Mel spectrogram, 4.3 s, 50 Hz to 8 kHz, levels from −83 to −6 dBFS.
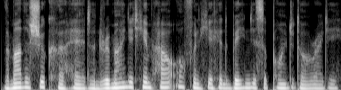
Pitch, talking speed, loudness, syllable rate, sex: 130 Hz, 210 wpm, -18 LUFS, 5.7 syllables/s, male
